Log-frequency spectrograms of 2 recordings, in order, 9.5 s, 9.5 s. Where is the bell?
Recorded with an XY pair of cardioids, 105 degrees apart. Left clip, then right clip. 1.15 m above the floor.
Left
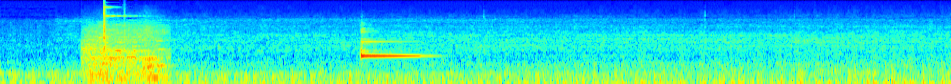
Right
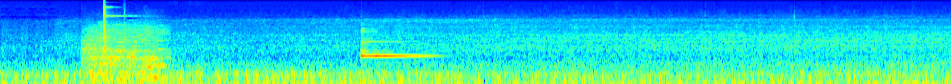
65° left, 4 m.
